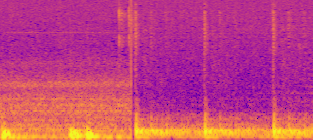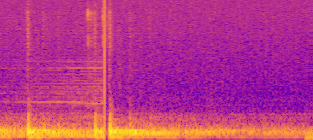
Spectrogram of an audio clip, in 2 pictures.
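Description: A cinematic heartbeat sound effect playing back: low, deep heartbeat thumps repeating about every two-thirds of a second, with a faint high tone over them midway that fades as the beats grow softer.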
